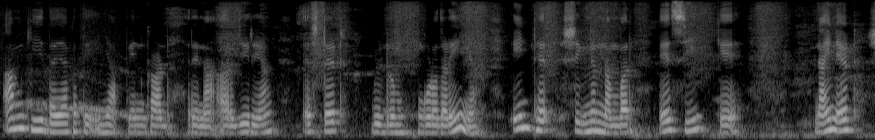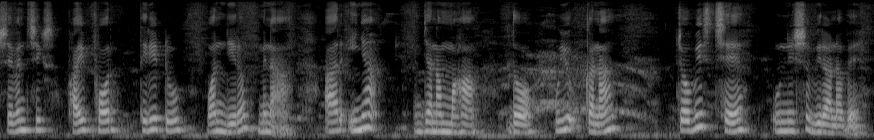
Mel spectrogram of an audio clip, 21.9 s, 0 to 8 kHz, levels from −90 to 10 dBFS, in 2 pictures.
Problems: constant background noise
